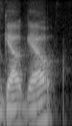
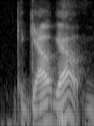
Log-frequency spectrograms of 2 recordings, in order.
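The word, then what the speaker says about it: Gout Gout: Oh, gout. Gout.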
